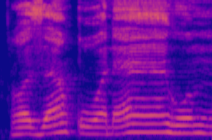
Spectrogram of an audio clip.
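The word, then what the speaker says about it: رَزَقْنَاهُمْ: Rozaqu rozaqnahum ya bukan rozaq rozaq enggak tapi rozaqnahum yunfiquun rozaqnaahum yunfiquun ya kita lanjutkan Ulik humul mukminuna haqqu.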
